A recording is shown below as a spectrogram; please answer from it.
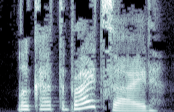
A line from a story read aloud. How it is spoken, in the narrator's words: Sarah pants as they wade through the swamp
